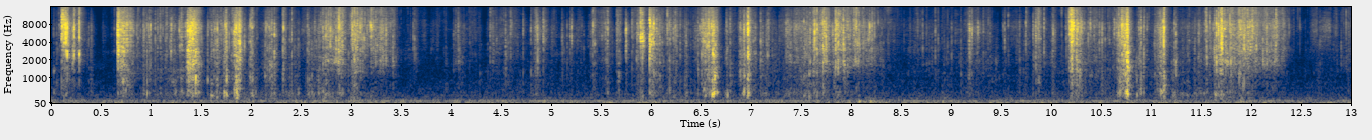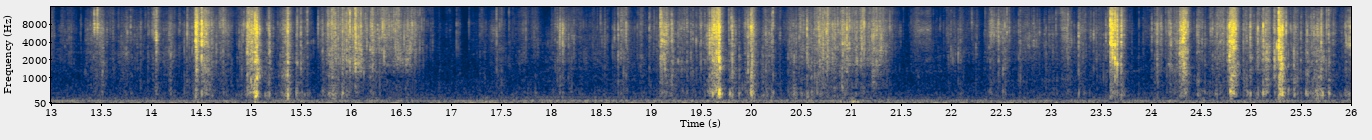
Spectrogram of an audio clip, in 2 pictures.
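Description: Foil trading-card pack wrappers being torn open and crumpled by hand, in repeated crinkling bursts with short pauses between.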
